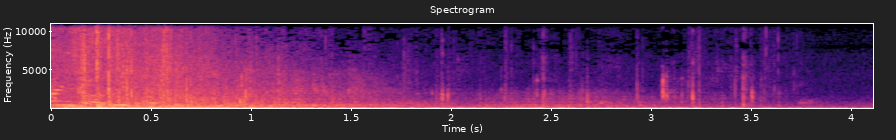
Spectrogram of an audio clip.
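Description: A Confringo fire spell explodes in Hogwarts Legacy: one loud, deep boom that bursts at once and rolls away into a long fading rumble, with faint debris clatter near the end.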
